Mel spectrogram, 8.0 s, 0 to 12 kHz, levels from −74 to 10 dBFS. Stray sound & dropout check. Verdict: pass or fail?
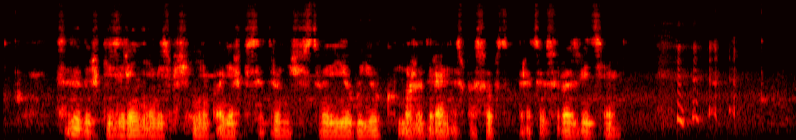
fail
